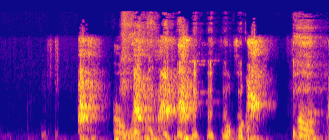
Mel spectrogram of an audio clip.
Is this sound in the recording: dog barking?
yes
